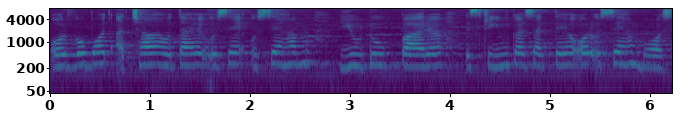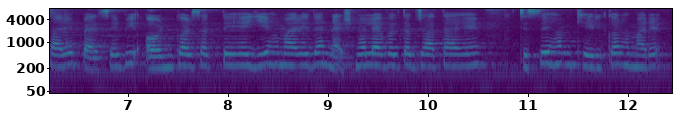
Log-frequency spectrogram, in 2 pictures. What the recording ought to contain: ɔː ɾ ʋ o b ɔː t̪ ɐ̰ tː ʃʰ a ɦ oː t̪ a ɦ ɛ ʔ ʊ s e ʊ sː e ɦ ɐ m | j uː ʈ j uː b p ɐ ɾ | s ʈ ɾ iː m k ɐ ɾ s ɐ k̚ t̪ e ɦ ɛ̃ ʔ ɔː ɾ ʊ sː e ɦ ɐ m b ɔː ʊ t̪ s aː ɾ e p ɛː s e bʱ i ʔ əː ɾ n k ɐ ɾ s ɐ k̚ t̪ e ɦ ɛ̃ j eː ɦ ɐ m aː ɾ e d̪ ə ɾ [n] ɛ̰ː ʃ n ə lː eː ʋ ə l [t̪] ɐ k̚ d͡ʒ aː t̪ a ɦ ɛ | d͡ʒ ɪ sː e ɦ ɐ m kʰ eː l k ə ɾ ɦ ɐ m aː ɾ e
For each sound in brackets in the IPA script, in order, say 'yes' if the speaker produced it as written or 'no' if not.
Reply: yes, yes

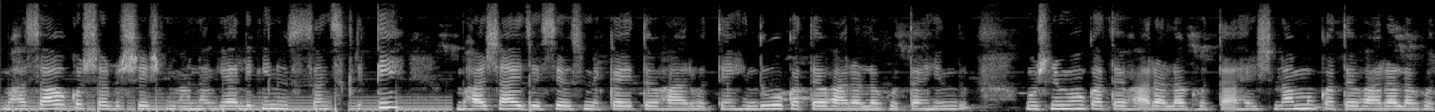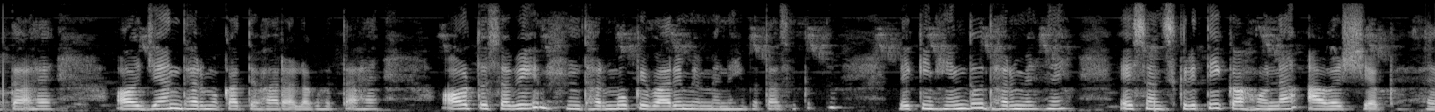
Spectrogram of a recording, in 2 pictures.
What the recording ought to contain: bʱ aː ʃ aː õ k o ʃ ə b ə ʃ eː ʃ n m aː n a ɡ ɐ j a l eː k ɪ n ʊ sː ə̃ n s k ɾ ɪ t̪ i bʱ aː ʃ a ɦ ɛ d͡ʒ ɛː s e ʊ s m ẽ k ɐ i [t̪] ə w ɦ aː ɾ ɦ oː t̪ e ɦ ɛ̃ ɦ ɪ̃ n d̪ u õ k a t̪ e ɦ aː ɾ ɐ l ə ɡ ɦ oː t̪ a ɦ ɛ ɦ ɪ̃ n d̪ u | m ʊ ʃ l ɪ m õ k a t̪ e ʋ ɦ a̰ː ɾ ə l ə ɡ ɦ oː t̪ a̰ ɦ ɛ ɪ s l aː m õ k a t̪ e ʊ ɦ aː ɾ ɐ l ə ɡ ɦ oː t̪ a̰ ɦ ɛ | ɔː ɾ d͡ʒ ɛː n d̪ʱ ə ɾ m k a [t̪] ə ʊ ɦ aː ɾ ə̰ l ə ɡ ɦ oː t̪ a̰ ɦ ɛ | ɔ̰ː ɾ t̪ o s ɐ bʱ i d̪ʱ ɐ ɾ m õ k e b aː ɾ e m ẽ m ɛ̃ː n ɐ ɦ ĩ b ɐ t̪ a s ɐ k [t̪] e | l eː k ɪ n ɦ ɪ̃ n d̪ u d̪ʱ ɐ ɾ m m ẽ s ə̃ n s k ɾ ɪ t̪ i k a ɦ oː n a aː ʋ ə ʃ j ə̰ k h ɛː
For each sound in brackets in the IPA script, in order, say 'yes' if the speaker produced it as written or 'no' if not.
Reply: yes, yes, yes

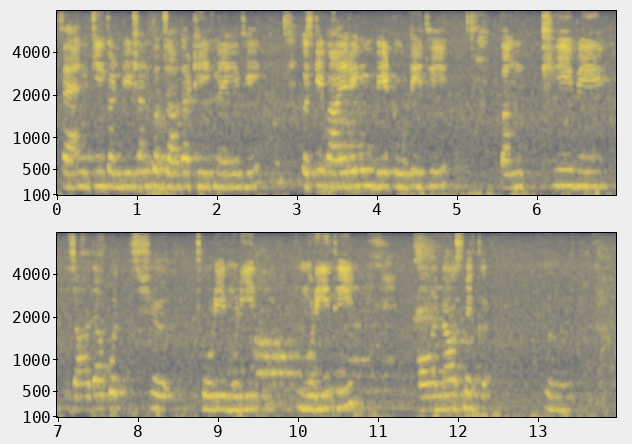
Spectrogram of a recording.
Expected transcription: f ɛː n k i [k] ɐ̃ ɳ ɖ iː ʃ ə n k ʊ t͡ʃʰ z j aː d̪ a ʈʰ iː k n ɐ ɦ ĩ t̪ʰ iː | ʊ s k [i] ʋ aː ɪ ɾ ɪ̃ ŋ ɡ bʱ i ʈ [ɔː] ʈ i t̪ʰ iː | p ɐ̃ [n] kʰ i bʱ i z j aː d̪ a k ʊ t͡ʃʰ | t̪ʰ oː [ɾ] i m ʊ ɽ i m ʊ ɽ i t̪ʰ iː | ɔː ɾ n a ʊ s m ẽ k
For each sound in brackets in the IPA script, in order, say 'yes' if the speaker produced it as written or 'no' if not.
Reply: yes, yes, no, no, no

